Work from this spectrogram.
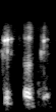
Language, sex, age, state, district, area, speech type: Sindhi, male, 45-60, Gujarat, Kutch, urban, conversation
